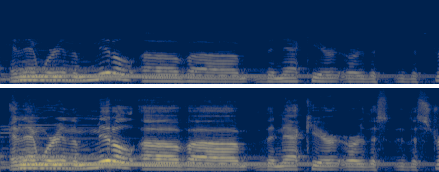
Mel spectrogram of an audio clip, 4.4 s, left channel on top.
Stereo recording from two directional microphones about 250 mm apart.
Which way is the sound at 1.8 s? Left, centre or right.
Centre.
